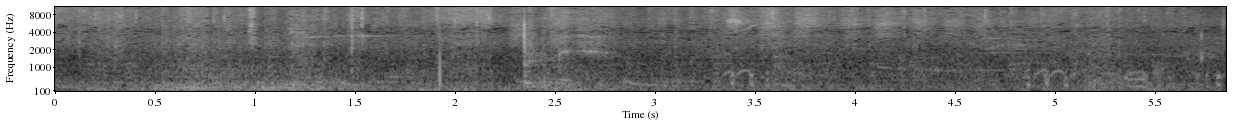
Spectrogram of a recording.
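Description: Domestic pigeons held for sale coo nearby in low, throaty rolling calls, with a few sharp clicks and rustles scattered over a constant background murmur.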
